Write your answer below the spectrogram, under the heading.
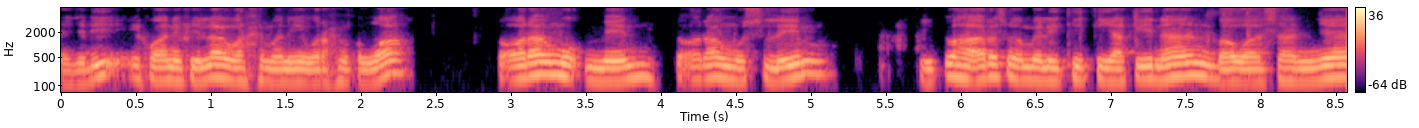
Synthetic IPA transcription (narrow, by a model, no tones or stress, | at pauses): jad͡ʒadiɪxwanifilahwɑɾɑhimaniwaɾɑɦɪmat̪ulːɑh | səoɾaŋmuʔmɪnsəo̰ɾaŋmuslɪm | it̪uɦaɾʊsməmilikikəjakinanbawasanɲa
